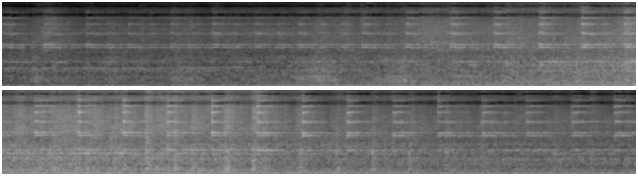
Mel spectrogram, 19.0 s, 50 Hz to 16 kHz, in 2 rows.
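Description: An EMD SW1001 diesel switcher locomotive passes through Jamaica station, a loud sustained engine drone with rolling wheel noise and faint squeals building and holding close by, no voices.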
